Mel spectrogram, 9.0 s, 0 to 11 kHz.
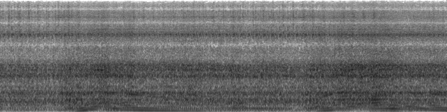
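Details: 2006 Mitsubishi Eclipse GT at steady idle with a light, somewhat uneven ticking about four a second; source not yet found.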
